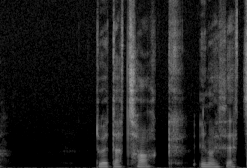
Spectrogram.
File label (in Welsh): "toc", Welsh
